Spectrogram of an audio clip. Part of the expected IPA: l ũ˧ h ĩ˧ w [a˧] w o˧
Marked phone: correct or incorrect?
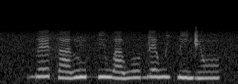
incorrect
